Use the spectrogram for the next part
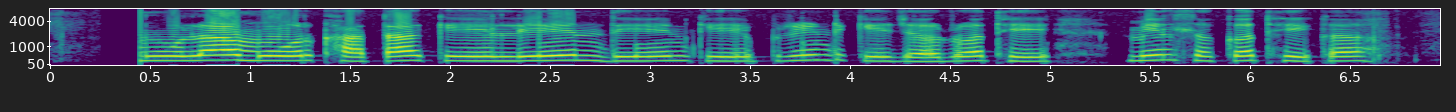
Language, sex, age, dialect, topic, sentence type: Chhattisgarhi, female, 18-24, Northern/Bhandar, banking, question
